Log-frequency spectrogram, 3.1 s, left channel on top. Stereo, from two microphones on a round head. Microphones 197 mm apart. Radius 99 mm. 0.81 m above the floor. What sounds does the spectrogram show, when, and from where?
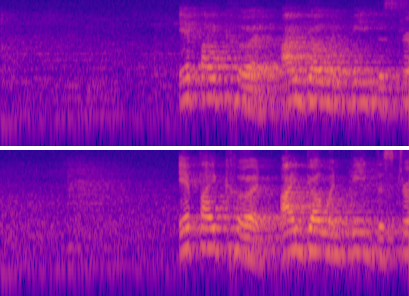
1.3 s a woman speaking: 50° right (ahead or behind), 1.2 m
